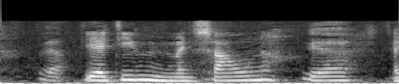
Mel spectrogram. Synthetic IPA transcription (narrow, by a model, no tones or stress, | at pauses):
d̥e̝æd̥imænsɑ̈ʊnɐ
